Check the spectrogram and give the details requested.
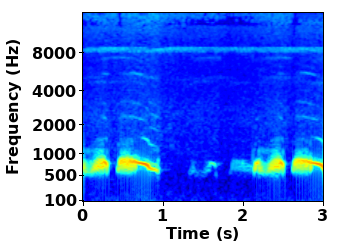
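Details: Tekukur, a local spotted dove with a big scraping voice: a short note and a long descending coo, a soft wavering trail, then the phrase starts again with two strong coos.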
